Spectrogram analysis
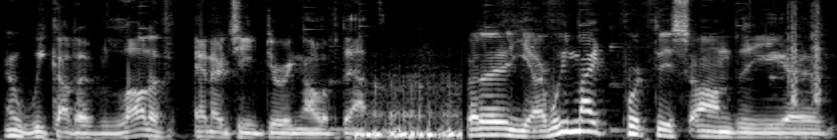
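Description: A middle-aged man giving casual live game commentary, thinking aloud in a halting way as he plays. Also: on the low side, animated, noisy background. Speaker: game streamer. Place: small cluttered room at home. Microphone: headset.

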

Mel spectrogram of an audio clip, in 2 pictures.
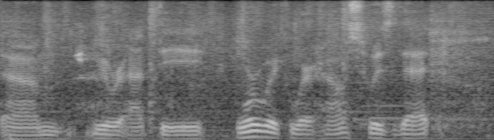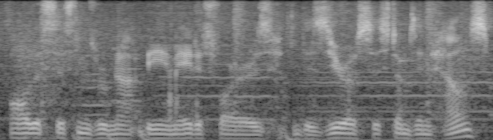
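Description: A man in his thirties hosting a casual, upbeat walk-through tour of a large warehouse on a lapel mic. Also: low voice. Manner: upbeat, enthusiastic. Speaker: vlog host.

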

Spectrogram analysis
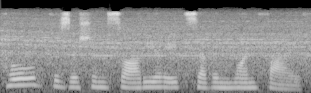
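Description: In a simulation game, a woman plays an air traffic control and pilot radio voice, delivering clipped, formulaic aviation phrases in a businesslike, matter-of-fact way. Her voice is low with lively intonation at a normal speed. The audio is hissy and clearly noisy, like a radio.

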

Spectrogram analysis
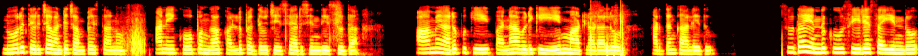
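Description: A woman's voice: mid-range voice, steady tone, normal speed, smooth, muffled recording. A woman telling a serialized romance story aloud, narrating and voicing each character's lines herself. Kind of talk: Telugu audio story narration with voiced dialogue.

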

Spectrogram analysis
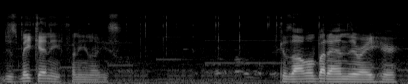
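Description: A man's voice: medium pitch, little pitch movement, moderate pace, soft background music. A man giving casual, exclamatory gameplay commentary as a streamer, chatting and reacting to what happens. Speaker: video game streamer. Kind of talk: casual gameplay commentary with dialogue read aloud.

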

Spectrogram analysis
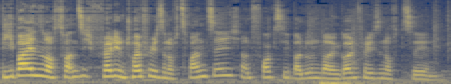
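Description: A young woman streaming a horror game live, chatting with viewers, giggly and excitable, often laughing and shrieking. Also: mid-range voice, fast, soft background music. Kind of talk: live-stream gameplay commentary.

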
